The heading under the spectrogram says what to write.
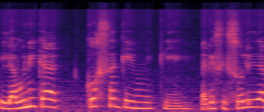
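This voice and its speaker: With music in the background, a woman with a Chilean accent speaks at a fairly high pitch with ordinary pitch variation. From Chile, Concepción. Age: 60s. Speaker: forensic doctor. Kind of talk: interview. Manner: hesitant, with frequent fillers.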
